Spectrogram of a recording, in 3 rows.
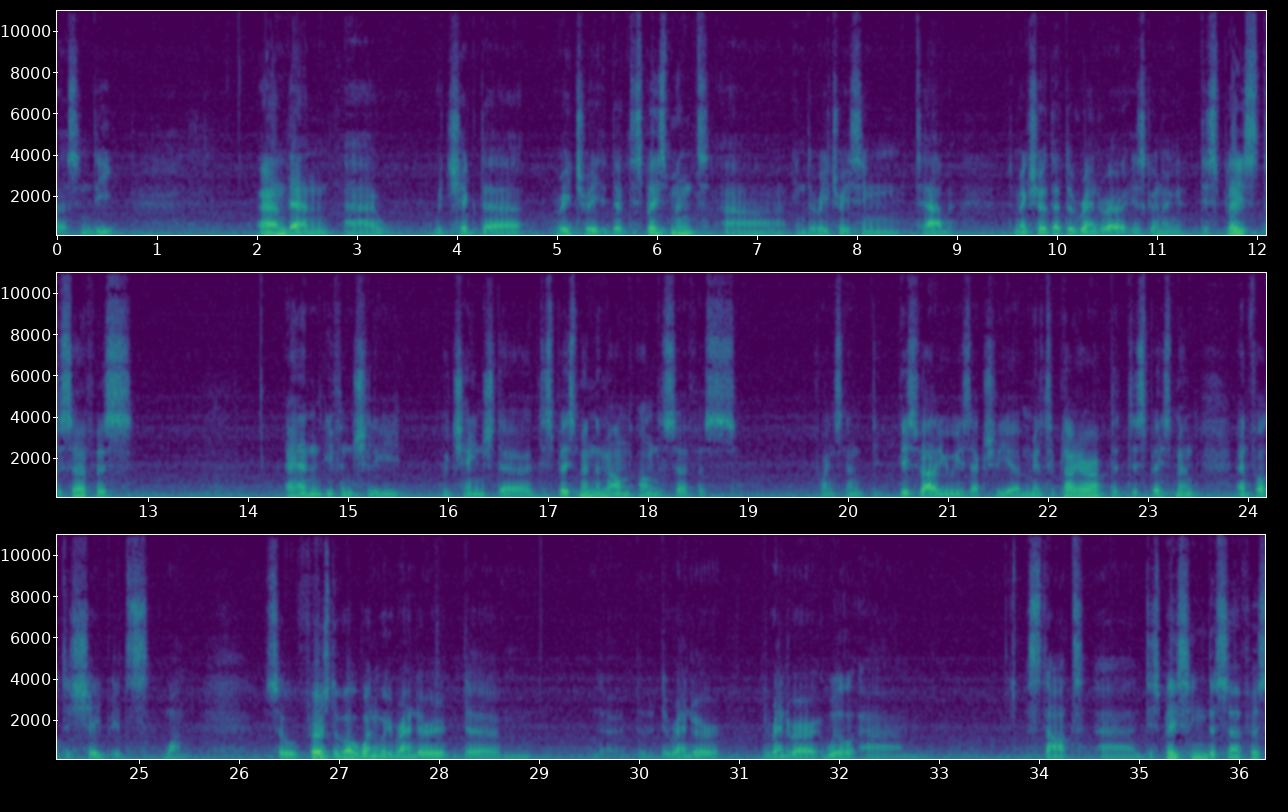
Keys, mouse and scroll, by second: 0.7 click, 2.0 click, 2.7 click, 3.1 click, 5.4 click, 14.3 click, 15.8 click, 17.5 shift+1, 18.2 Return, 20.6 click, 21.8 F5.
